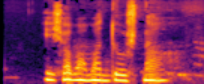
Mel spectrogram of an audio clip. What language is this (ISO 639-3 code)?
ben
